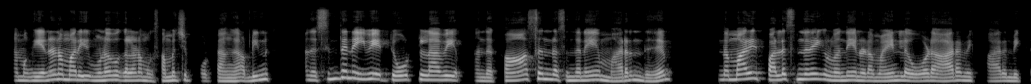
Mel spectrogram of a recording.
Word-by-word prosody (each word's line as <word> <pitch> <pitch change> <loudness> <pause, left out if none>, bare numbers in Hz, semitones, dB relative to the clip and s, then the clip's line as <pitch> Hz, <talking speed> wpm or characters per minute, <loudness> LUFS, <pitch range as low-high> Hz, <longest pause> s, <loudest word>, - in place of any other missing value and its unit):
நமக்கு 180 -1 -2
என்னென்னமாரி 215 0 +2 0.2
உணவுகள்லாம் 190 -2 +1
நமக்கு 170 -3 -5
சமைச்சு 180 +1 -2
போட்டாங்க. 155 -1 -3
அப்பிடின்னு 195 +8 -1 0.4
அந்த 200 -1 -2
சிந்தனையவே 255 -2 +4 0.2
டோட்டலாவே 210 0 +2 0.3
அந்த 165 -1 -2 0.2
காசுன்ற 225 +6 +1
சிந்தனையே 190 +3 +1
மறந்து, 180 -1 -1 0.7
இந்தமாரி 230 +5 +3 0.2
பல 220 +4 +2
சிந்தனைகள் 240 -4 +1
வந்து 195 +2 +1
என்னோட 175 -2 0
மைண்ட்ல 180 +2 +1
ஓட 175 0 +1 0.2
ஆரம்பிக்க 180 0 -2 0.2
ஆரம்பிக்க 160 -1 -5
195 Hz, 135 wpm, -24 LUFS, 180-225 Hz, 0.7 s, சிந்தனையவே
